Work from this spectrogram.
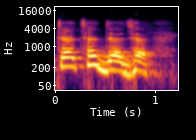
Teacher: च छ ज झ ये हमारे क्या होते हैं स्पर्श संघर्षी व्यंजन होते हैं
